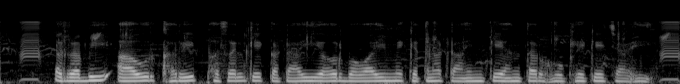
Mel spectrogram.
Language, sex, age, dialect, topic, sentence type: Bhojpuri, male, 36-40, Southern / Standard, agriculture, question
